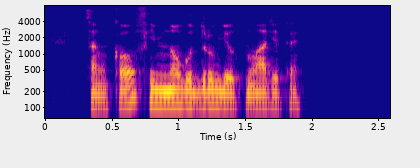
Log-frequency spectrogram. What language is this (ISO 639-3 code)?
bul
